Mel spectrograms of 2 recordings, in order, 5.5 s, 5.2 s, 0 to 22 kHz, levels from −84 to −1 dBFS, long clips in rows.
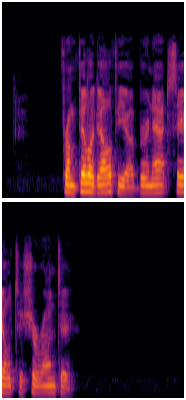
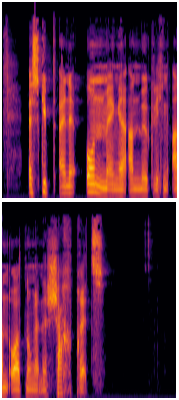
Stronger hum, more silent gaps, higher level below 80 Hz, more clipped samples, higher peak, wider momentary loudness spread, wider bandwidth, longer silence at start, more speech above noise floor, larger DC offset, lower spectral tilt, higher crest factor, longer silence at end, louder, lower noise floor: neither; neither; second, -84 dBFS vs -60 dBFS; neither; second, -6 dBFS vs 0 dBFS; first, 14 LU vs 11 LU; second, 11 kHz vs 16 kHz; first, 0.9 s vs 0.05 s; about the same, 54 dB vs 55 dB; neither; first, -5 dB/octave vs -1.5 dB/octave; about the same, 22 dB vs 20 dB; first, 1.7 s vs 1.1 s; second, -26 LUFS vs -18 LUFS; first, -79 dBFS vs -75 dBFS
